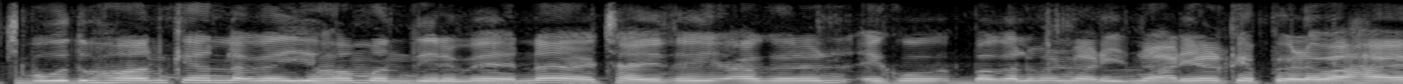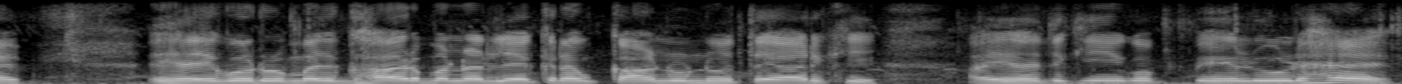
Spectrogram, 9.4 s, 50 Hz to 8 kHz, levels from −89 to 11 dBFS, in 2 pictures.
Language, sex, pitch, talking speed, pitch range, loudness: Maithili, male, 190 Hz, 255 wpm, 185-195 Hz, -19 LUFS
